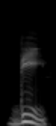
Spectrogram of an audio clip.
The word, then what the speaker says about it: the: सो द grass hopper went to दी एंट, तो vowel के साथ हमेशा जो है वो दी बन जाता है और कंसोनेंट के साथ ये हमेशा दा बन जाता है।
